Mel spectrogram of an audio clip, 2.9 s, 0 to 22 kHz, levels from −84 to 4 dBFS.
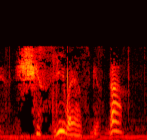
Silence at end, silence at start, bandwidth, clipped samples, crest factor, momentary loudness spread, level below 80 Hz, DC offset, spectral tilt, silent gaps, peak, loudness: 0.1 s; 0 s; 6 kHz; under 0.1%; 20 dB; 24 LU; -58 dBFS; under 0.1%; -6.5 dB/octave; none; -12 dBFS; -29 LUFS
